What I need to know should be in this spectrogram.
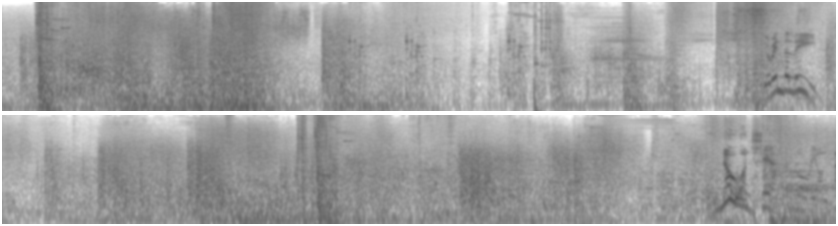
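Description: Guns fire in loud bursts.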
